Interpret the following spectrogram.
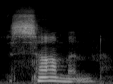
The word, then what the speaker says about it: salmon: it like this it's salmon so you don't pronounce the L it's silence yes now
